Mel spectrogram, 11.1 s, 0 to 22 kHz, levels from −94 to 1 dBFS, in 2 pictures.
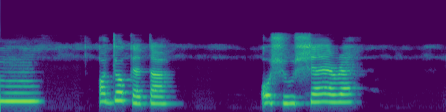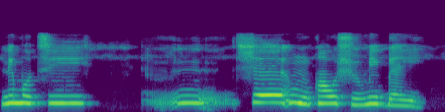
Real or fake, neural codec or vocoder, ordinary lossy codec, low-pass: fake; codec, 16 kHz, 6 kbps, DAC; none; 7.2 kHz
